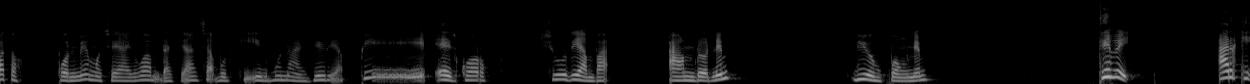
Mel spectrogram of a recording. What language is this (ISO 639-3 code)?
tan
